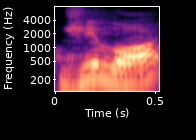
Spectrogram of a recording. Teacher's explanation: jiló é oxítona porque a última sílaba é mais forte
